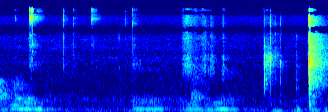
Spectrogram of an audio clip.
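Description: Sharp clicks as small parts of an opened smartphone are worked with a screwdriver during reassembly, two of them near the end, the second the loudest. A faint murmur of voices runs underneath.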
